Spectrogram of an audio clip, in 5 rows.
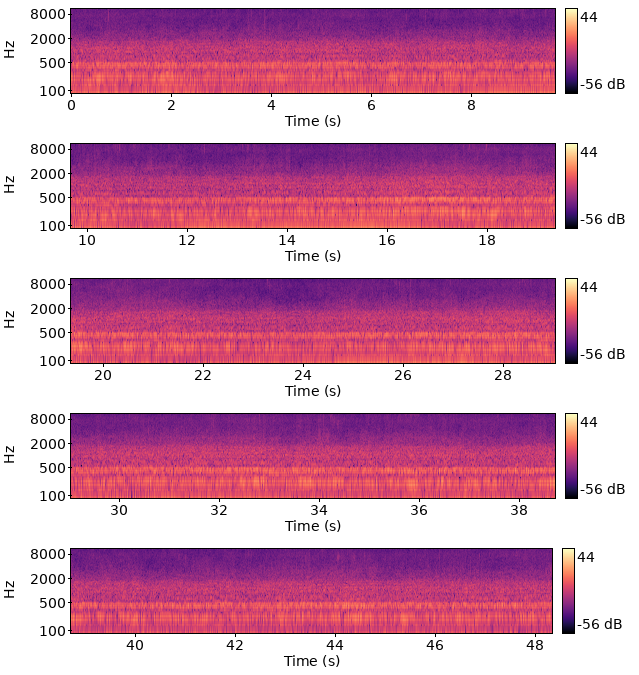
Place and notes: Friedhof Columbiadamm, Berlin - busy bee hive
late summer afternoon, busy bee hive at graveyard Friedhof Columbiadamm, Berlin
Some bees are investigating the wind screen closely.
(Sony PCM D50, Primo EM172)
